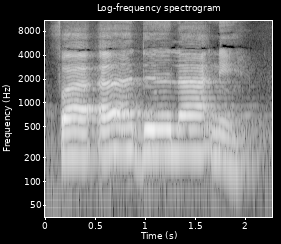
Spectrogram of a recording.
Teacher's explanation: Lalu yang kedua, contoh yang kedua nih pamannya fa'adla. Ini huruf dal sukun berada di tengah kalimah. Hukumnya qalqalah ya, qalqalah sughra. Huruf dal dibaca memantul.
